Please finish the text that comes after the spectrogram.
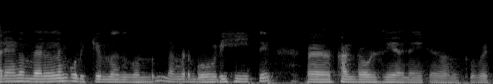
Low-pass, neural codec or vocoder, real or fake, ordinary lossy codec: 5.4 kHz; codec, 32 kHz, 1.9 kbps, SNAC; fake; MP3, 24 kbps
